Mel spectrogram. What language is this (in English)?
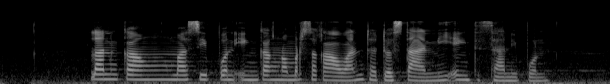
Javanese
